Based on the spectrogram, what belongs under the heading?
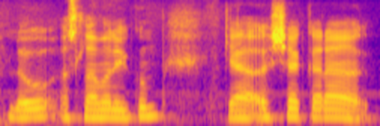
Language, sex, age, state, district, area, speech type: Kashmiri, male, 18-30, Jammu and Kashmir, Kupwara, rural, spontaneous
